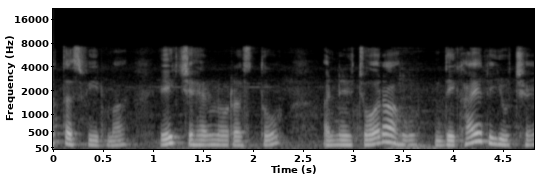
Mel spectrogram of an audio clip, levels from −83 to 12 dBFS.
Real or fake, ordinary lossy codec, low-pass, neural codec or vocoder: real; none; 7.2 kHz; none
